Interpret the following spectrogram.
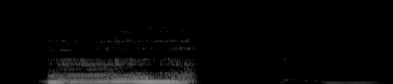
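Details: Sleeping American bulldog snoring loudly like a human: a long, deep, rumbling snore followed by a softer one.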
